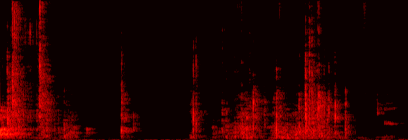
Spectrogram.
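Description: Faint chewing of a cookie, with a few small clicks and a short soft patch of noise about a second in.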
